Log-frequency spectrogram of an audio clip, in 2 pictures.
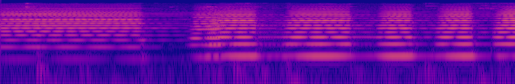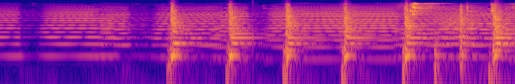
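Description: Indian folk dance music intro: a reedy, accordion-like melody in long held notes, joined by a steady drum beat about three and a half seconds in.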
